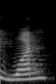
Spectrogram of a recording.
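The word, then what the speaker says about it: one: ओ बट जो इसका sound आ रहा है ना वन का वो डब्ल्यू वाला आ रहा है।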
